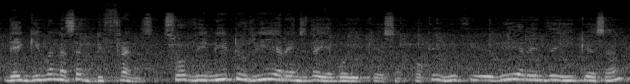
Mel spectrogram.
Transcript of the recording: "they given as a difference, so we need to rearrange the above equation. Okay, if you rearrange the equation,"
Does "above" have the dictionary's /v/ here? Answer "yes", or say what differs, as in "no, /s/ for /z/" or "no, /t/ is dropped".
no, /v/ is dropped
